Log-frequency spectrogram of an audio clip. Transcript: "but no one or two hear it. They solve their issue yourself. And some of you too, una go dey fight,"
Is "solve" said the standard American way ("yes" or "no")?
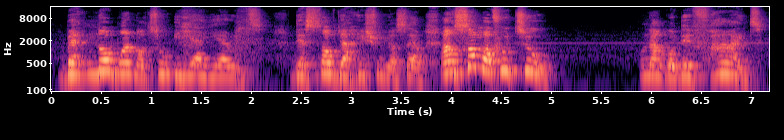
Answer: no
